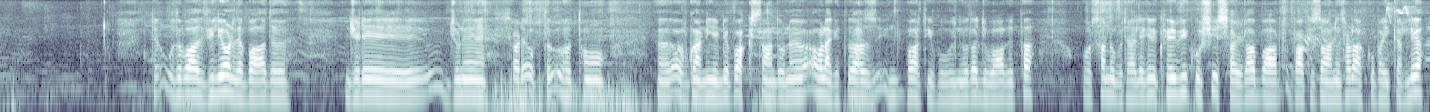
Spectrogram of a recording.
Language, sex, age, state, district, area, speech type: Dogri, male, 30-45, Jammu and Kashmir, Kathua, urban, spontaneous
